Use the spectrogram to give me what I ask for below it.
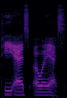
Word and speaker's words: psoas: the pelvis right now psoas how do you spell psoas p-s-o-as p s o a s now why is there a p there I don't know well the p is silent right yeah now when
